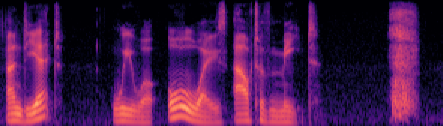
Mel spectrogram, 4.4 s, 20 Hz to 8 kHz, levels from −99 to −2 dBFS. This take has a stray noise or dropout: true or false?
true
